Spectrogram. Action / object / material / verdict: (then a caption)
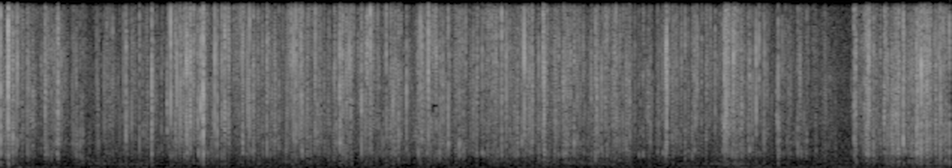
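scrape / string of dried chili peppers / dried chili / none. A hanging string of dried red chili peppers is rubbed and crinkled between fingers and nails, making a steady, dense, dry crinkling and crackling. The sound is bright and mostly high with little low end, and it swells a little louder near the start and again at the end.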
